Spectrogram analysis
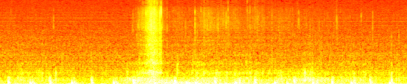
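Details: Heartbeat on echocardiogram (Doppler audio).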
